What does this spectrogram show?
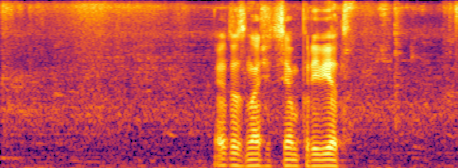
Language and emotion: Russian, neutral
